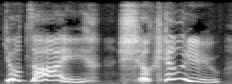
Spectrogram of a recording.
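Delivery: high, loud, slow desperate crying shout. Acted. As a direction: cry out in despair. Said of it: "Willow was properly crying".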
